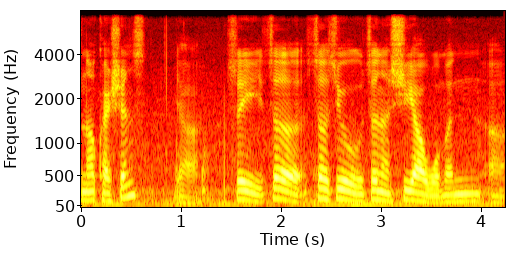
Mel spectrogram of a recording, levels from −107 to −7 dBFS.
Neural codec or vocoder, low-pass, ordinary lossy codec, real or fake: none; 7.2 kHz; none; real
